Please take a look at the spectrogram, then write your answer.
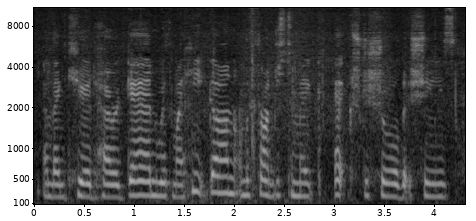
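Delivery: normal talking voice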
